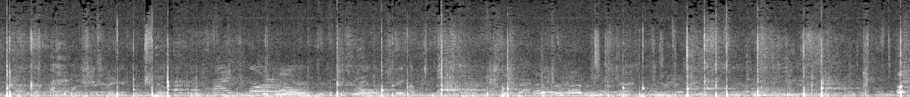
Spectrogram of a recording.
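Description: Paddles strike a plastic ball with sharp pops.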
